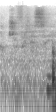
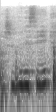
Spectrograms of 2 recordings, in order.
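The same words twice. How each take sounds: First: Hushed, voiceless whisper; whispered aside. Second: Said in the usual way. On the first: Acted. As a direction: whisper it like a secret thought. Quoting own thought, then repeats it. (chuchoté, comme en aparté)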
